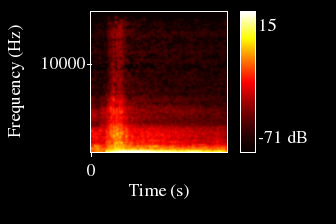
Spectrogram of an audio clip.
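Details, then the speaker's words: Timor DOHC engine, hot restart: catches, rpm climbs briefly then drops back to about 800 rpm and stabilizes; normal start-up flare. "RPM dia akan naik berbatas halo halo turun ke erpandi 8000d ini kita coba lagi seperti itu"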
